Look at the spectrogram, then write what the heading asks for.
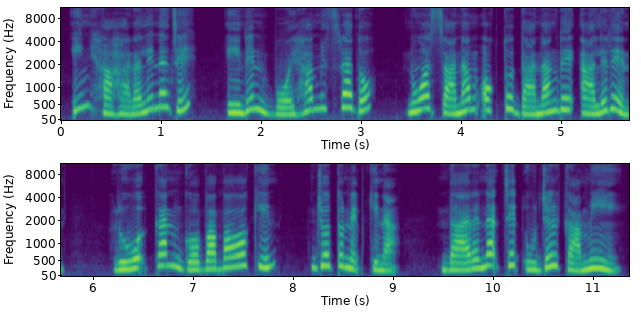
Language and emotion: Santali, surprised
